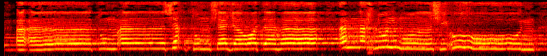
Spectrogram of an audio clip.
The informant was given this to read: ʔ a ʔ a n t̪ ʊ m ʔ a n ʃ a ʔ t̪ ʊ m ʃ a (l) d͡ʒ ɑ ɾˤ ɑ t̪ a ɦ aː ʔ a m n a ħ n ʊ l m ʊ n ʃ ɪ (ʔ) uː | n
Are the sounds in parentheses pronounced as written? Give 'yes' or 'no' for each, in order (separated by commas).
no, yes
